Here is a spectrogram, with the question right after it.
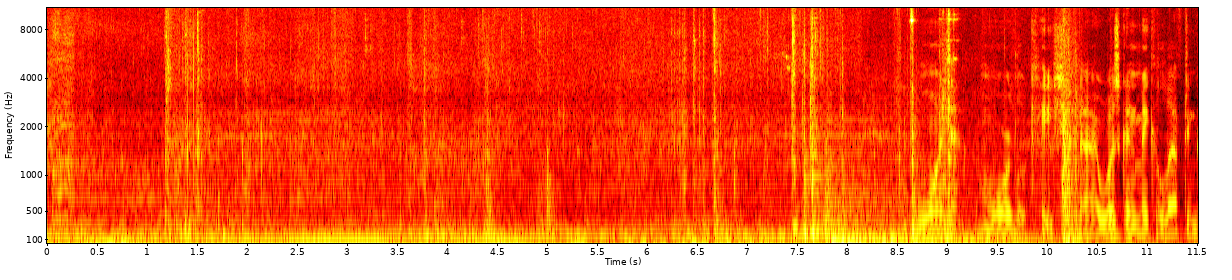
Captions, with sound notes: (latch clicks) (tense booming music) One more location, now I was gonna make a left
